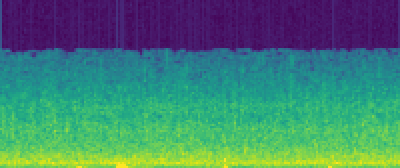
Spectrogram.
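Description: Steady rain hisses evenly throughout, with a few soft, low thuds of heavier drops landing now and then. No voices, just a continuous wash of rainfall at a moderate, even level.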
